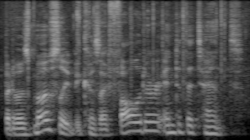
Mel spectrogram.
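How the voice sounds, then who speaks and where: A man voicing a smooth-talking, unrepentant flirt with courtly, self-satisfied manners in an anime-style audio drama. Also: a little high, expressive, fast, a little hiss or hum, natural voice. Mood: suave.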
